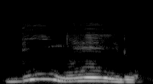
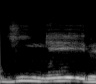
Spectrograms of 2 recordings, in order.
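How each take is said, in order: First: "dinheiro" with a pure D, no J sound; slow "dinheiro" with a light "di"; weaker di. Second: "dinheiro" with D as a J sound; "dinheiro" with a strong "dji"; accentuated di. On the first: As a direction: say "dinheiro" slowly, starting "dee". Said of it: "eles falam o di mais fraquinho". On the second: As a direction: say "dinheiro" starting "djee". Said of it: "esse di mais acentuado". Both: Shown as a demonstration.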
